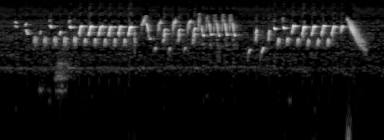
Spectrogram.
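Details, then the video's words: European goldfinch kept for song competitions, singing a long continuous phrase of fast, tinkling, twittering notes with varied trills, a short pause, then more repeated notes ending in a falling sweep. "Jilgueros de Concurso - Canto del Jilguero"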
